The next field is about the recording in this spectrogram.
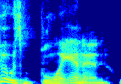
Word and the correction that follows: Blanton: I believe it's pronounced Blanton.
